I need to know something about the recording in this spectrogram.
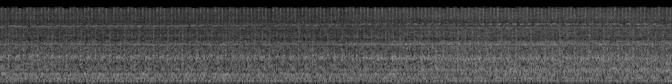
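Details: Renault Clio engine running after an hour on the street: steady high-pitched whine and squeal, constant at idle, from a failed aftermarket water pump fitted ten months earlier with the timing belt; water pump bearing squeal.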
